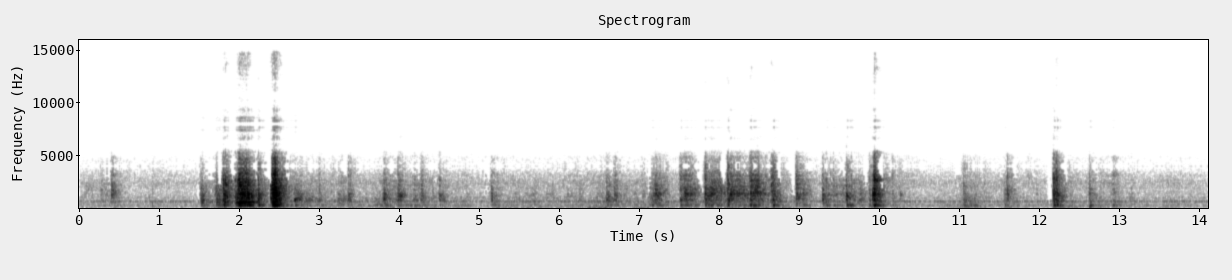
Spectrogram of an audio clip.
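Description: Hands working hardware into the side of a metal inverter case: irregular clicks, scrapes and small knocks, loudest about two seconds in and busy again around eight to ten seconds, with a steady electrical hum underneath.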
